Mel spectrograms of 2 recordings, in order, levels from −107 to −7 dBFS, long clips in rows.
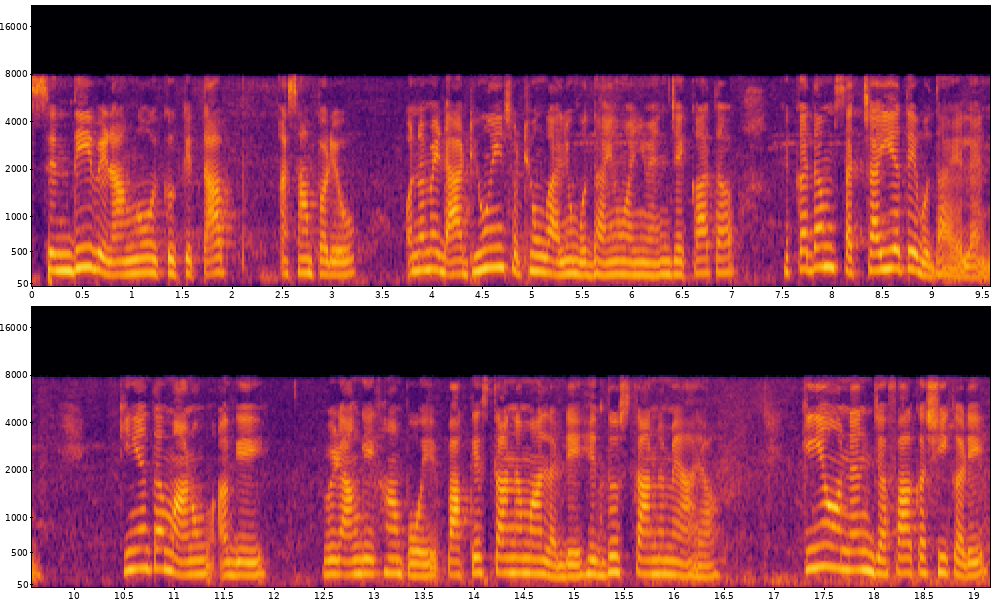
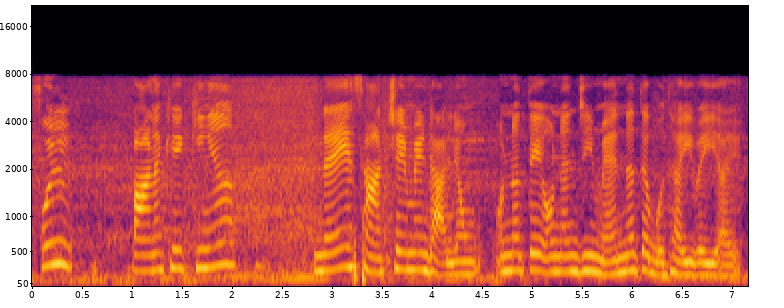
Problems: none marked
